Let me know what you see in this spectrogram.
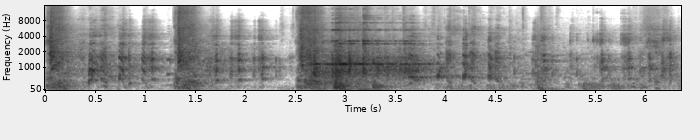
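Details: American bulldog puppy sneezing in a few sharp bursts while eating, with bowl clinks and chewing.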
